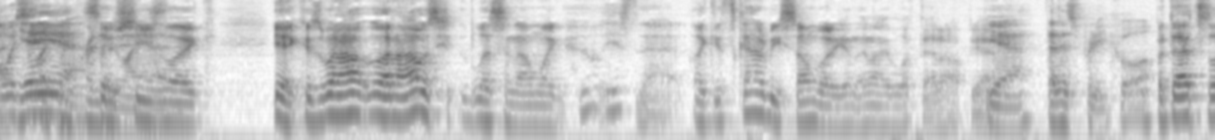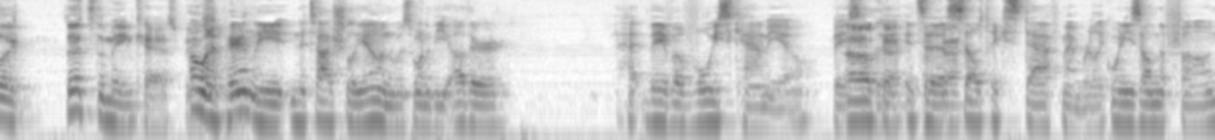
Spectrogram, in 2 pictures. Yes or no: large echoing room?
no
